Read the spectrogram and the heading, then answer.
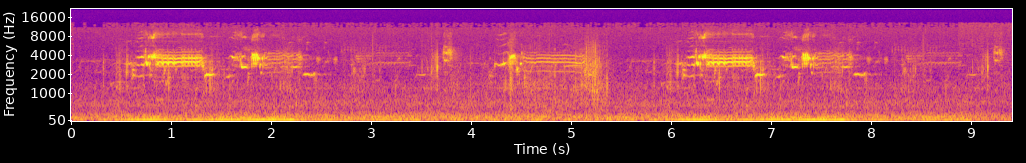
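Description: Several birds sing and chirp in repeated bursts of bright trills and tweets over a steady low outdoor rumble at a little lake among meadows and a swamp with bulrushes and some trees, with no one speaking.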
